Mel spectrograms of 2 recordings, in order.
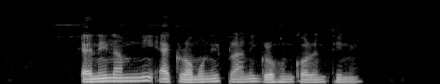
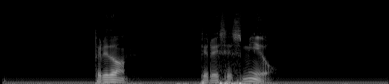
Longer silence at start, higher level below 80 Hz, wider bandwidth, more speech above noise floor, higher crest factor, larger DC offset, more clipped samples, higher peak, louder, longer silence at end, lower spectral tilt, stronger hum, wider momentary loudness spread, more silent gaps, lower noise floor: first, 0.8 s vs 0.05 s; second, -60 dBFS vs -42 dBFS; second, 9.6 kHz vs 13.5 kHz; first, 49 dB vs 21 dB; about the same, 18 dB vs 18 dB; neither; neither; first, -6 dBFS vs -16 dBFS; first, -23 LUFS vs -35 LUFS; first, 0.8 s vs 0 s; first, -9 dB/octave vs -7 dB/octave; second, none vs 60 Hz at -50 dBFS; second, 8 LU vs 24 LU; neither; first, -71 dBFS vs -51 dBFS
